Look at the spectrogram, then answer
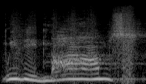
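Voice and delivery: ordinary talk

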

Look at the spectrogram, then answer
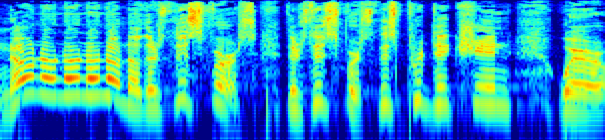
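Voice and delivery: high, loud, rapid-fire objection; emphatic correcting. Acted. Crowd group arguing back over a prophecy, emphatic correcting. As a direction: jump in loudly to set them straight. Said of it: "another group corrects them".

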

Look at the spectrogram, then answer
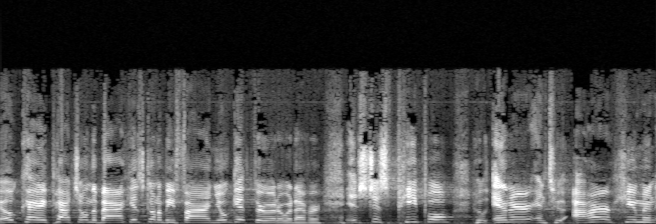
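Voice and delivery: impassioned pulpit voice; preaching. Acted. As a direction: build to the heart of the sermon. Preaching climax.

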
